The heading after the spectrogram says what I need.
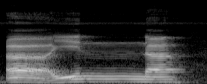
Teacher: menambahkan alif pada hamzah yang pertama sehingga panjang menjadi ainna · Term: tashil hamzati tsaniyah ma'al idkhal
